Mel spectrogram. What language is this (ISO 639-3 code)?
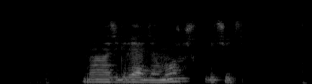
rus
